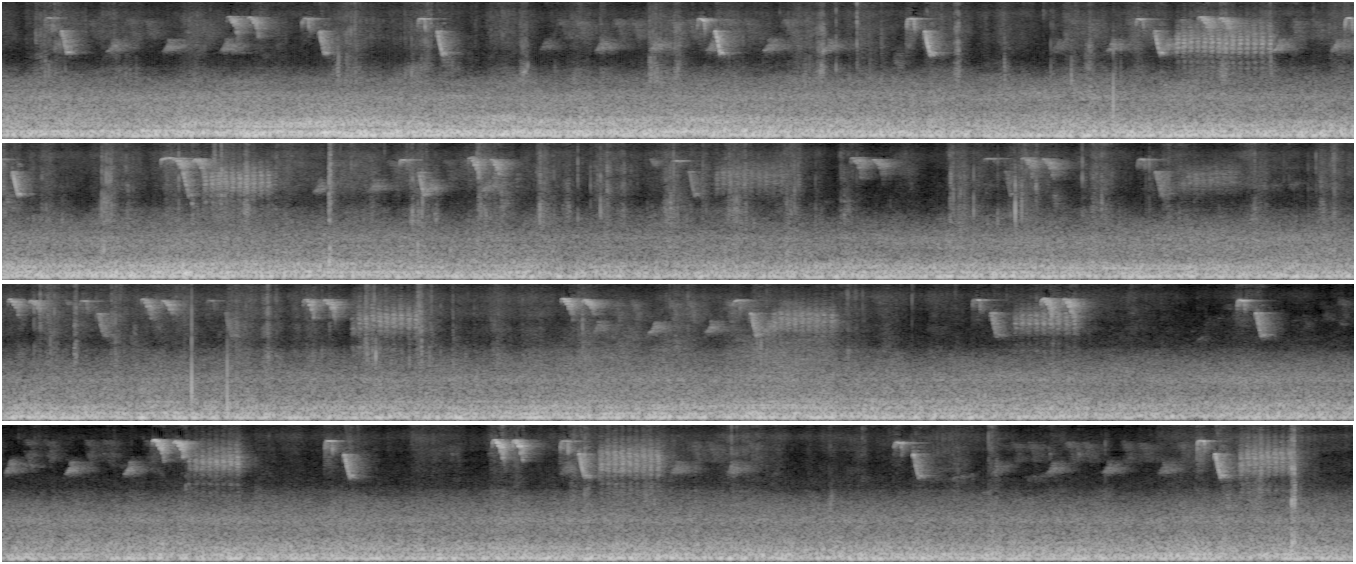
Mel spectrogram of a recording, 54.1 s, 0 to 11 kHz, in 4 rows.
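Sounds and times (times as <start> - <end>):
birds chirping: 0.0 - 35.6.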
